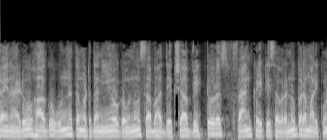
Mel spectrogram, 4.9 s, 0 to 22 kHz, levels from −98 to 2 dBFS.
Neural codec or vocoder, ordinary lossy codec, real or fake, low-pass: none; AAC, 48 kbps; real; 7.2 kHz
